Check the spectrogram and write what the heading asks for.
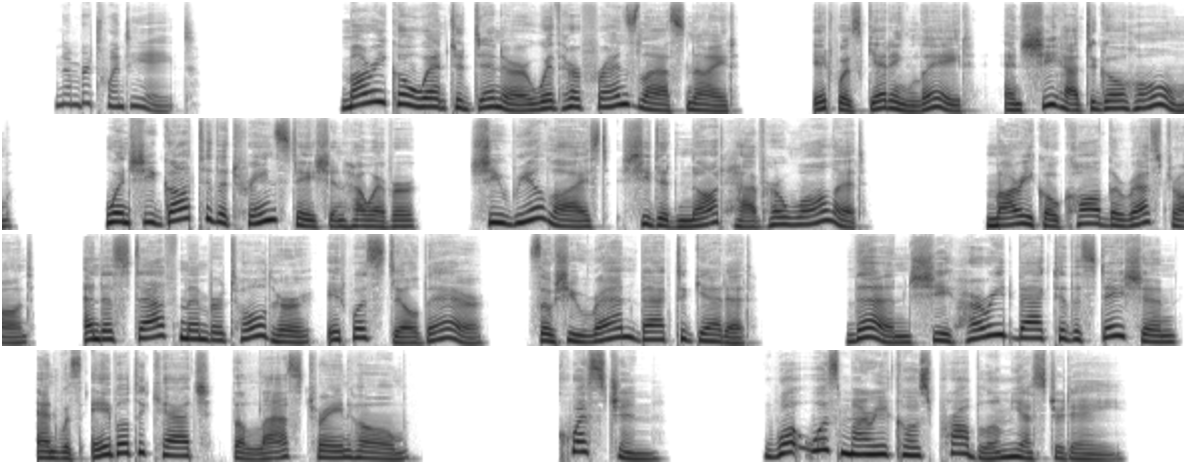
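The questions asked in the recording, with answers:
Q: What was Mariko's problem yesterday?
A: She left her wallet at the restaurant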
